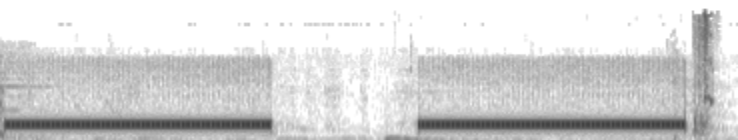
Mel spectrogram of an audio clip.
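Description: Two long, steady telephone ringback tones of an outgoing call to a film expert and professor at CEU San Pablo, each about two seconds, separated by a pause, followed by a brief click at the end.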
